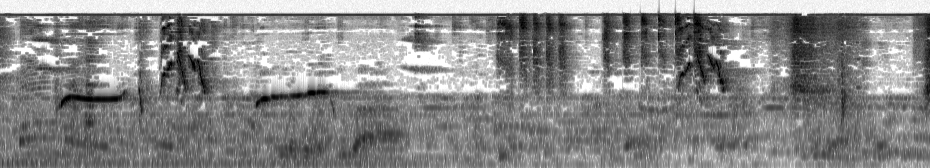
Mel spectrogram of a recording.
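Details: Oriental magpie-robin singing persistently, used to provoke a silent magpie-robin into singing: long steady whistled notes alternate with sharp high sweeping phrases and rapid chirps, over a constant low hum and some indoor background noise.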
